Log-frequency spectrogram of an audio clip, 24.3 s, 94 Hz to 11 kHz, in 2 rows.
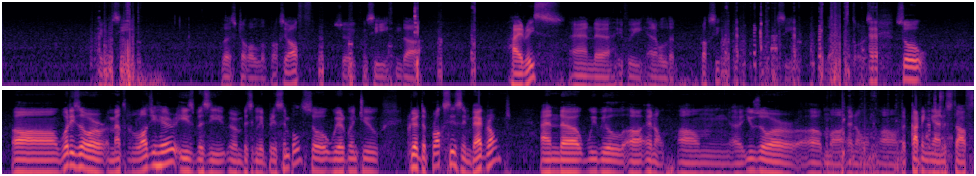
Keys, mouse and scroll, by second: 3.8-6.6 drag, 7.6 click, 8.9-11.0 drag, 11.2-11.6 middle drag, 13.5-14.7 middle drag, 22.3-24.3 drag.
